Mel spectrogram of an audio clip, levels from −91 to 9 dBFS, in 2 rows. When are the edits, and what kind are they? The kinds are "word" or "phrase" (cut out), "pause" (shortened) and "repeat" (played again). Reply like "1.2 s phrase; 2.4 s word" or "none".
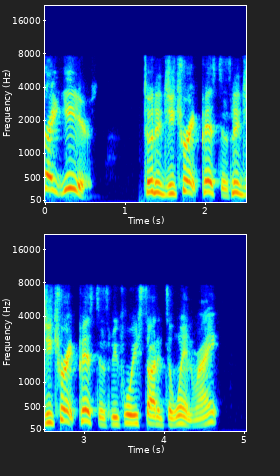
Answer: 2.3 s repeat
